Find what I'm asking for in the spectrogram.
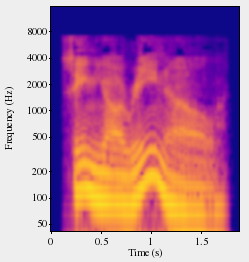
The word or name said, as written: signorino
